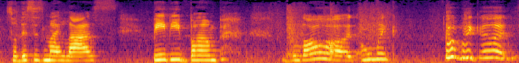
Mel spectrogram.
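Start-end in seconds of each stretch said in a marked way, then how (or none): 4.8-6.9 pained, higher cry from heartburn. Real, not acted. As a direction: wince through the heartburn. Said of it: "Sorry, I have, like, heartburn still".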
